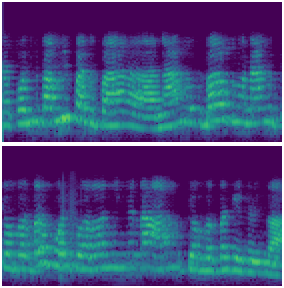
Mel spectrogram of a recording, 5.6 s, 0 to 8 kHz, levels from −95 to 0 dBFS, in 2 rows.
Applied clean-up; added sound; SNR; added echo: neural mask model DeepFilterNet 3.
